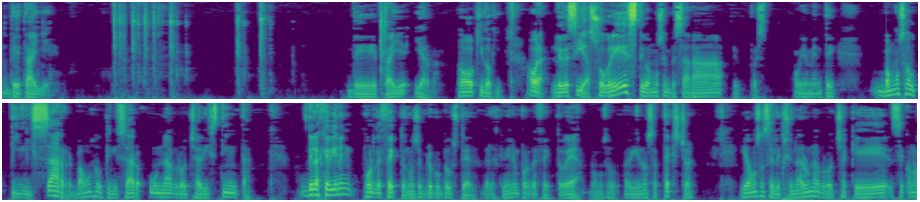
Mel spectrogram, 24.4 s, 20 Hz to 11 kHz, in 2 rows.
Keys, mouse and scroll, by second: 1.6-3.8 typing, 5.4 Return, 7.4 click, 8.1 KP_Add, 8.5-10.7 drag, 15.9-17.3 drag, 18.8 click, 20.4 click.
